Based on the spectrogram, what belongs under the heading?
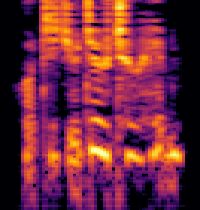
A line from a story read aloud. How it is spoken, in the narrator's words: she asked hoarsely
